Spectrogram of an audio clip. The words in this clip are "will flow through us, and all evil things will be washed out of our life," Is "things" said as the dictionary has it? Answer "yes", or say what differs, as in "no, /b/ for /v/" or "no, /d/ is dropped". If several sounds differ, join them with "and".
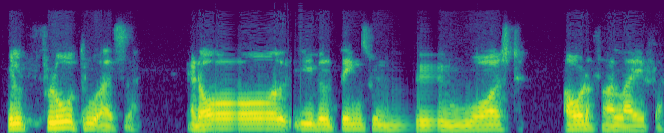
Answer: no, /t/ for /θ/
